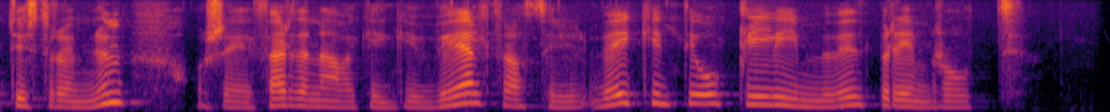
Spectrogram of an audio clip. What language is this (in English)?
Icelandic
